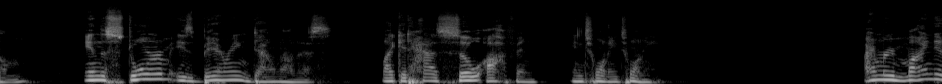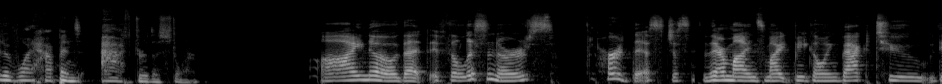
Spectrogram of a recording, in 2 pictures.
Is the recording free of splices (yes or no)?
no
